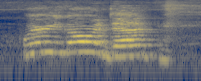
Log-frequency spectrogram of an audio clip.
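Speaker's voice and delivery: put-on high, loud, childlike little kid voice. Recalling asking their dad, as a small child, where he was going; little kid voice. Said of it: "That's my little kid voice".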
